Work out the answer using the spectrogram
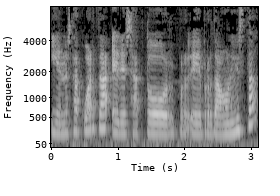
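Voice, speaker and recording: Bright and sharp in tone, a woman speaks at a medium pitch with ordinary pitch variation. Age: 30s. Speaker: film podcast host. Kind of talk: casual chat. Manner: halting.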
